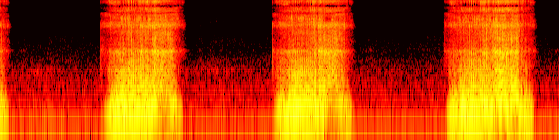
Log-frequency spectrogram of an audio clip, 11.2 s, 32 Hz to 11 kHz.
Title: PART 3 snoring…. Tell me what u think this one sounds like #cantsleep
